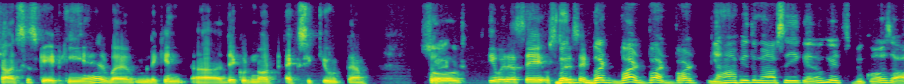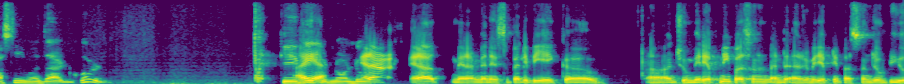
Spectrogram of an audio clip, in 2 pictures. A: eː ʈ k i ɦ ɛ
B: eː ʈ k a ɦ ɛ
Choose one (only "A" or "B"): A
